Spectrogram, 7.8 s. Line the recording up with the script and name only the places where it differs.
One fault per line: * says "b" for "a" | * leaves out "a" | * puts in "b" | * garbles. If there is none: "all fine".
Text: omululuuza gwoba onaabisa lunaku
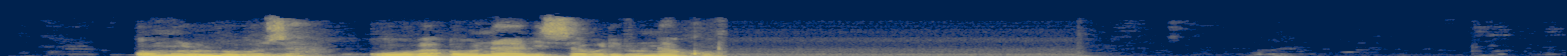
* puts in "buli"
